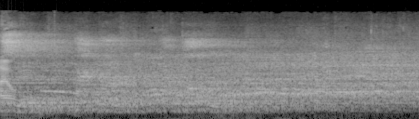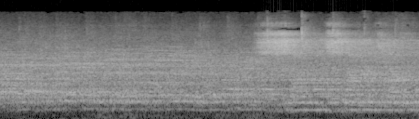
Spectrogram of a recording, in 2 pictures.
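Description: Steady crowd murmur and ambience of a large indoor track arena, with faint indistinct voices in the hall.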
